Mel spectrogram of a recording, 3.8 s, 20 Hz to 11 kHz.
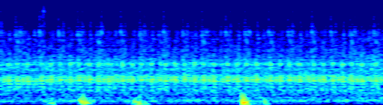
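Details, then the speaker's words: Micromark 9-inch fan from the late 80s, after servicing, on low speed: quiet steady hum with scattered soft knocks; a slight rattle remains, though less than before. "I know it's still got a slight bit of rattling to it, but don't think it's as bad as it was."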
